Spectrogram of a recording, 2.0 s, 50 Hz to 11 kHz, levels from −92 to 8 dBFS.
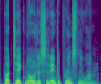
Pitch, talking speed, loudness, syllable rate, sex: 120 Hz, 235 wpm, -17 LUFS, 7.0 syllables/s, male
